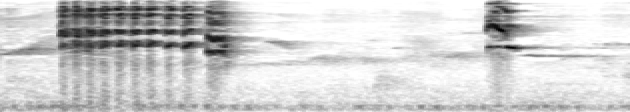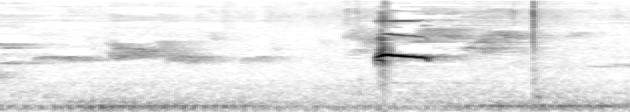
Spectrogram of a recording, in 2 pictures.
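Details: Strange oriental magpie-robin song holding rare filler phrases: a rapid rattling chatter of about eight notes, a sharp single chip, soft warbled notes, then a loud rising squeaky whistle.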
